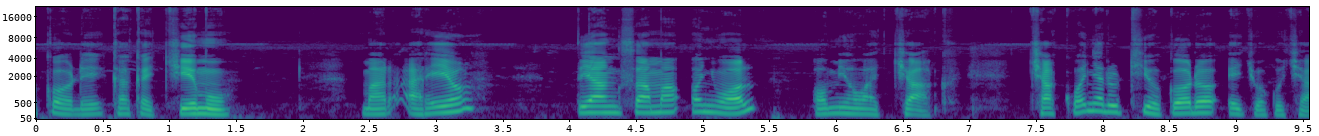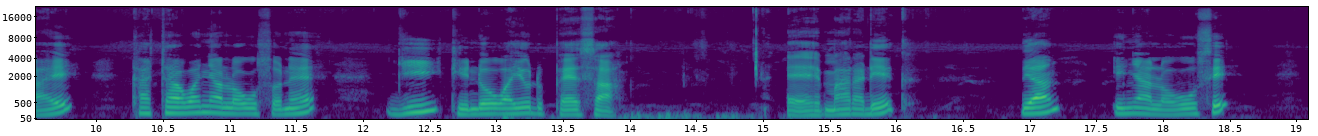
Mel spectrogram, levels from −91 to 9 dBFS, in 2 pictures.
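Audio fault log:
No audible technical faults in this speech recording.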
